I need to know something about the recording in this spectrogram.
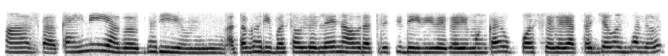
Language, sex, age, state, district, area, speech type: Marathi, female, 18-30, Maharashtra, Ahmednagar, rural, conversation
